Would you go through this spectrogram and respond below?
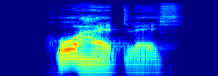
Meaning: specific to the public authority
- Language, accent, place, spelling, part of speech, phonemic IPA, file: German, Germany, Berlin, hoheitlich, adjective, /ˈhoːhaɪ̯tlɪç/, De-hoheitlich.ogg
